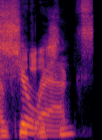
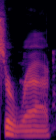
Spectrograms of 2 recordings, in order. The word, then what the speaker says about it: Chirac: It's Chirac. It's Chirac. That's real. It's Chirac.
